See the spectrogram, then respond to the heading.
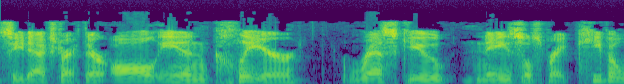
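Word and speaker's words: Xlear: is Clear Rescue Nasal Spray. Write that down. Clear is spelled with an X, X-L-E-A-R.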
